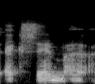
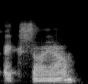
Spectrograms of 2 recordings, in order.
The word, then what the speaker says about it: XSIAM: They haven't come from an endpoint origins per se, but what they've done with the XSIAM, Simon mentioned it earlier, described it as XSIM. I think it's pronounced XSIAM.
